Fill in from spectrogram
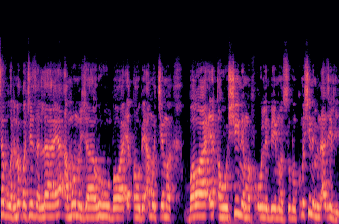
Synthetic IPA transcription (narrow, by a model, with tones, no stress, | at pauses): sɐ˦boː˨da˨mɐ˦kʷʼɐ˨t͡ʃɪ˦z̬ɐ˨lːaː˦jaː˦ʔa˨mɐ˦nu˨d͡ʒaː˨ɾu˦hu˦bɐ˨waː˦ʔe˦kʼɐ˨hu˦˨ba˨ʔa˦mɐ˨nt͡ʃeː˦ma˦ | bɐ˦waː˦ʔe˦kʼɐ˨hu˦ʃiː˦neː˨mɐ˨ɸʔuː˦lɪ˨mbiː˦ma˨suː˦bʊ˨kʷʊ˦ma˦ʃiː˦neː˨mɪ˨nʔa˦d͡ʒɐ˨liː˨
